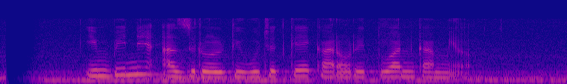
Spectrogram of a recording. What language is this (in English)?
Javanese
